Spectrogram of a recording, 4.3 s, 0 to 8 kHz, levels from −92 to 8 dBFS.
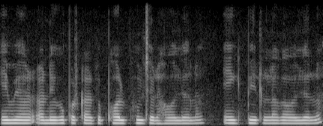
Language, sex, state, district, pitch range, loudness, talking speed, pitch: Bhojpuri, female, Uttar Pradesh, Deoria, 190-195 Hz, -16 LUFS, 180 wpm, 190 Hz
